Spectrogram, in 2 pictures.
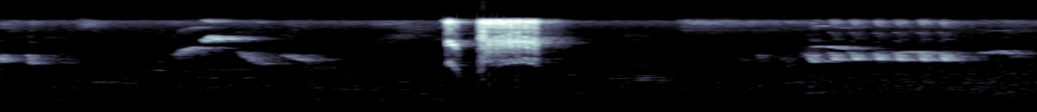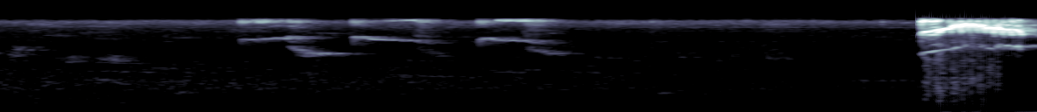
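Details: Orange-headed thrush singing as a lure meant to make other birds answer: varied short whistled phrases, some rising and some falling, separated by pauses, with loud harsh bursts near the start and end.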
